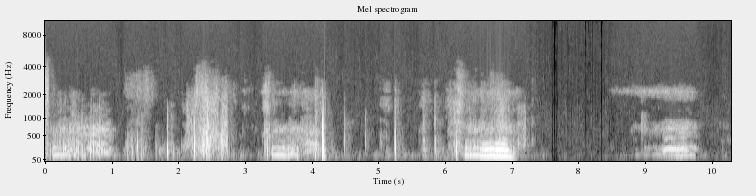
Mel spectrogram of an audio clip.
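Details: Sleeping dog snoring: soft, irregular snuffling snores and grunts with quiet pauses between breaths.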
